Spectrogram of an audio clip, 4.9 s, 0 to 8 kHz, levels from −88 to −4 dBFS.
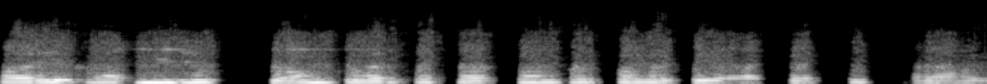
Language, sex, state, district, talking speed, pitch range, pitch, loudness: Hindi, female, Uttar Pradesh, Gorakhpur, 60 wpm, 200-210 Hz, 205 Hz, -15 LUFS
